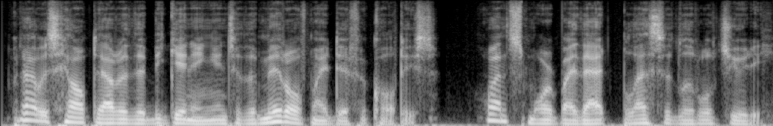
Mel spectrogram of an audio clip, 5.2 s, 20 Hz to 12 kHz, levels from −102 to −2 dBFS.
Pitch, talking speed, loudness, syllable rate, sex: 105 Hz, 245 wpm, -18 LUFS, 6.8 syllables/s, male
